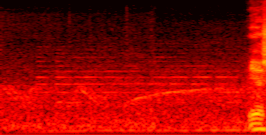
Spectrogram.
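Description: A faint siren wailing, its pitch sliding slowly up and down, over a low steady background hiss.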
